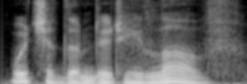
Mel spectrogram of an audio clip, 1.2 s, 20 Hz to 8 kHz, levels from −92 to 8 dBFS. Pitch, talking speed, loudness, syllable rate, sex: 105 Hz, 290 wpm, -14 LUFS, 5.3 syllables/s, male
